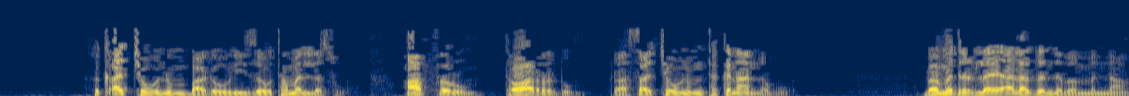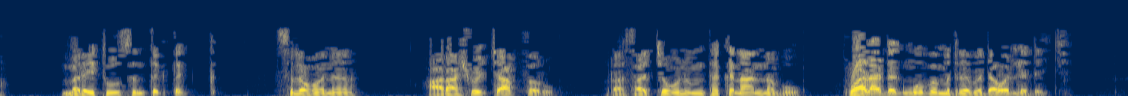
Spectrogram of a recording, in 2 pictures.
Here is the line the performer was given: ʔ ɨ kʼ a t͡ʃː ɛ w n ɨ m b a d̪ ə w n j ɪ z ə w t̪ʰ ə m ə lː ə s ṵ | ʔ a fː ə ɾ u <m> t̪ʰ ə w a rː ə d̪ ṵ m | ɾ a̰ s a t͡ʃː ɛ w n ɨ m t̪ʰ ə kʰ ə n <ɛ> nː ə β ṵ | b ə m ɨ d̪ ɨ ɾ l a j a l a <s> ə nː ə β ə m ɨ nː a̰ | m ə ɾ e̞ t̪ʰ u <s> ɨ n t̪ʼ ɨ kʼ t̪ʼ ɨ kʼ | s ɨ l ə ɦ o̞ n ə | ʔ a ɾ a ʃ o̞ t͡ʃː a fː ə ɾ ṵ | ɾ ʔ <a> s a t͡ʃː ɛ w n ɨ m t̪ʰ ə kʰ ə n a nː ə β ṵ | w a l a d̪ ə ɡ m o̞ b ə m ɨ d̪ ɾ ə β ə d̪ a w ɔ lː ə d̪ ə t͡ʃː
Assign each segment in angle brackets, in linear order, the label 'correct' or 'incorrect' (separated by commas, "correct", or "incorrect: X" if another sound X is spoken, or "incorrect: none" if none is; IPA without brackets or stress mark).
correct, incorrect: a, incorrect: z, correct, correct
